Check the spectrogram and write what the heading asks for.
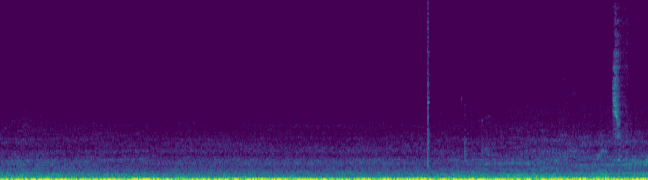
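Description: Steady low rumble of a car driving, with road and engine noise heard inside the cabin. A single brief tick comes about four seconds in.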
